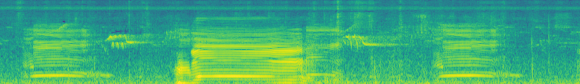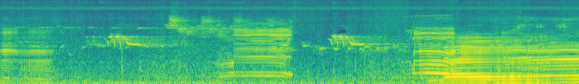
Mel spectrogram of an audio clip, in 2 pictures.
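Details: Tame cows being herded back to the barn in the afternoon on a village farm, mooing in a series of harmonic calls, some short and some drawn out over a second, with several overlapping voices and faint higher whistle-like sounds.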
